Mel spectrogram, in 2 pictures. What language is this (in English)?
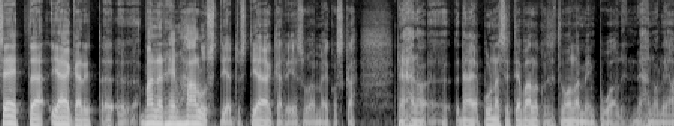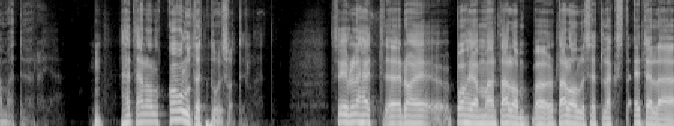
Finnish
